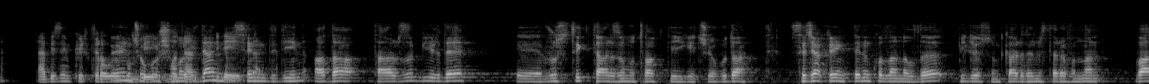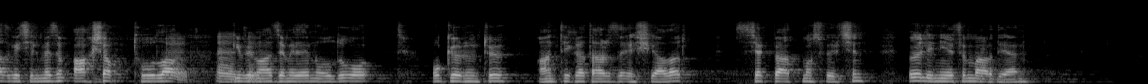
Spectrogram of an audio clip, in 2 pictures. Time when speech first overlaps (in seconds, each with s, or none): 1.1 s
